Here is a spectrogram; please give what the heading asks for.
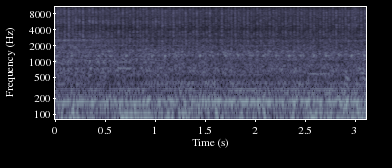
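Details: Chevrolet Aveo at idle during an injector-disable test with a scan tool: uneven, lumpy beat with a dull low thump underneath; cylinder misfire, with cylinder 1 found not working.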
